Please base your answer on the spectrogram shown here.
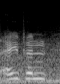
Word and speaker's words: Oban: I just need you all to know that I apologise because I've just learnt it's pronounced Oban, not Oban. Oban.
